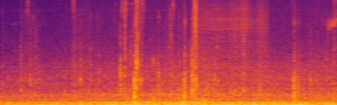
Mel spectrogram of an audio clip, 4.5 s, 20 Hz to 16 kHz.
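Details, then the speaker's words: 4th-gen Toyota 4Runner backing up in driveway after new front sway bar bushings: low engine rumble and light rattles but no front-end clunk, where 5 to 10 clunks usually occurred; bushings likely the cause. "Those sway bar bushings might have been it, because that's the first time I've backed up in my driveway and not had a single clunk. I'd have had 5 or 10 by now."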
